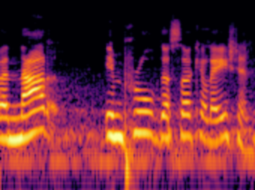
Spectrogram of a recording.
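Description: A woman speaks with a high pitch. There is light background noise behind her. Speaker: guest. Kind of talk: interview answer. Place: studio. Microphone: handheld.

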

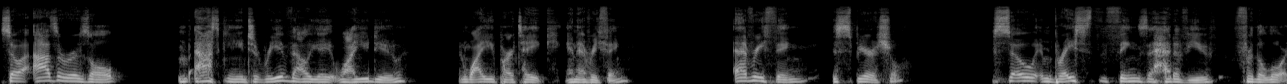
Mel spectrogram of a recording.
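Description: Recorded dry with no echo against a quiet background, a man with an American accent talks at a moderate pace, using ordinary pitch variation and long, frequent pauses. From Kansas. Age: 30s. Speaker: pastor. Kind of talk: sermon. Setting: studio. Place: studio. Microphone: studio mic.

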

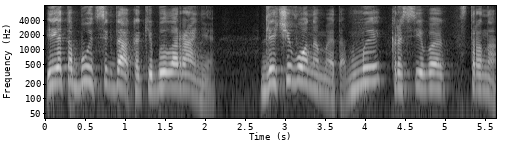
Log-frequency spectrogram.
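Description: A man's high-pitched voice with a dark, mellow tone, at a fairly slow pace against a quiet background. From Moldova. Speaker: lawyer and public figure; guest. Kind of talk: TV interview. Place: studio. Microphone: lapel.

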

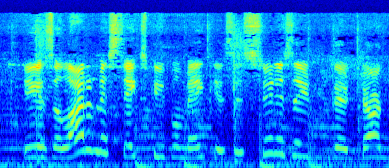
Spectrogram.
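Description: Clear music plays behind a woman who speaks at a fairly quick pace, the sound dry with no echo. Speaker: dog trainer vlogger. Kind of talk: tutorial. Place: garden. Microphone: camera far.

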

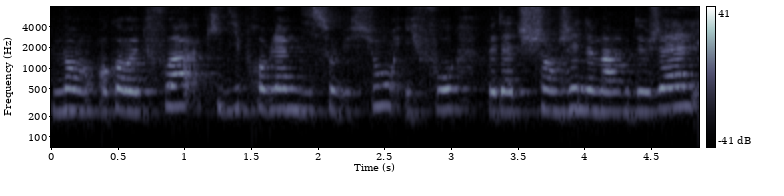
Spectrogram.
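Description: Light background noise sits behind a woman whose fairly high voice moves at a fairly slow pace in a monotone, flat intonation. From Moselle, France. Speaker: nail technician trainer. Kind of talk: tutorial. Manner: halting, many fillers.

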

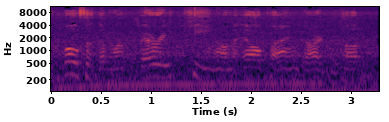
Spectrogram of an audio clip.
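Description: Speech at a fairly slow pace is heard over loud background noise. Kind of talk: memorial tribute speech. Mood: warm, reminiscing. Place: garden. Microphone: camera far.

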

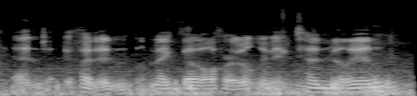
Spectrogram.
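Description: Noticeable background noise is audible while a man speaks at a moderate pace. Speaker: channel owner vlogger. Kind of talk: casual vlog chat. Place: station. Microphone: phone near.

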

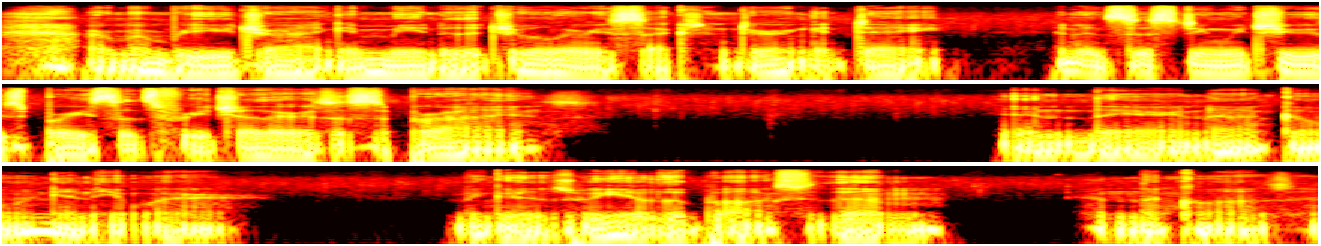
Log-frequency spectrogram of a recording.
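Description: Putting on a character voice, a man talks at a moderate pace in an extremely low pitch with a slightly mellow tone, lively intonation, a husky, rough edge and vocal fry.

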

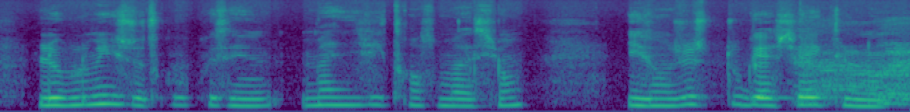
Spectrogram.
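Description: A woman's flat, monotone voice over noticeable background noise. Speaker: YouTuber. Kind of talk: casual vlog talk. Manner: hesitant with many fillers.

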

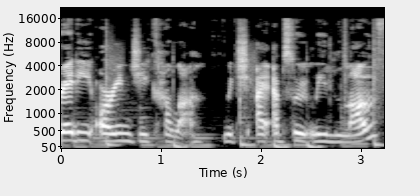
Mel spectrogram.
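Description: A woman speaks over faint background music, the sound dry and free of echo. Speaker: crochet vlogger. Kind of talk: casual vlog chat. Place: car. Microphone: phone near.

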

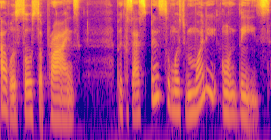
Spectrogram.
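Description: This woman has a very deep, low pitch and a dark, mellow tone. Vocal fry runs through her speech. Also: quiet background. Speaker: lifestyle vlogger. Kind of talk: casual vlog chat. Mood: warm, upbeat, religious blessing. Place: kitchen. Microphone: phone near.

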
